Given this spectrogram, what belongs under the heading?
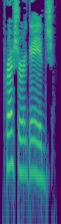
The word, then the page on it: pressure gauge: British English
